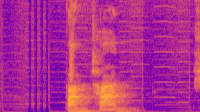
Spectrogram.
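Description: A man speaking briefly in Thai over faint, steady background music.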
